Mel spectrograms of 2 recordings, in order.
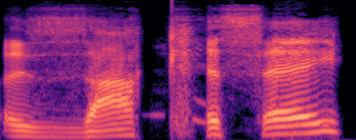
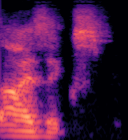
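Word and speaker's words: Izaakse: His name is pronounced Isaacs.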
